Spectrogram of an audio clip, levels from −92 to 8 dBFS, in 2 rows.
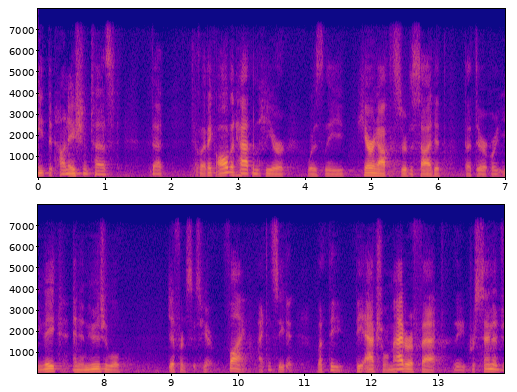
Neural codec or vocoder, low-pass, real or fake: codec, 16 kHz, 0.5 kbps, FunCodec, trained on Chinese and English, 25 frames a second; 7.2 kHz; fake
